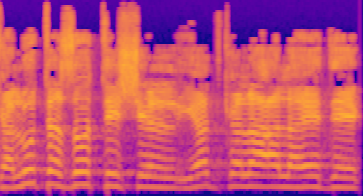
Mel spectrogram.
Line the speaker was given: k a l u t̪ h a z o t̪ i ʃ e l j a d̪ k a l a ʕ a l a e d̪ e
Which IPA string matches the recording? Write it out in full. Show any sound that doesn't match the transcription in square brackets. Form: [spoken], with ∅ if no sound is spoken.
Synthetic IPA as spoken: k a l u t̪ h a z o t̪ i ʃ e l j a d̪ k a l a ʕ a l a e d̪ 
